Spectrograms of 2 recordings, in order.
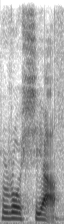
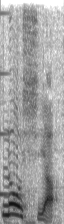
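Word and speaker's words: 러시아: should pronounce it L for example leosia Russia we don't pronounce Rossia we say Lossia so you can pronounce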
